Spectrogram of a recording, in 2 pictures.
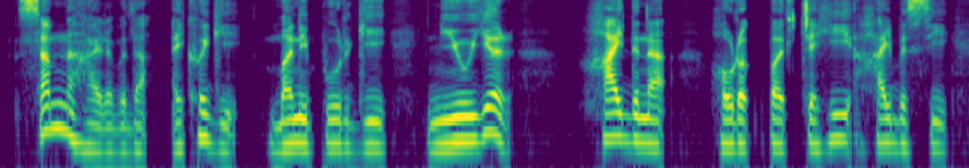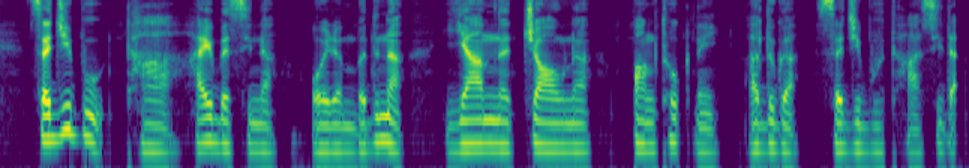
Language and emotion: Manipuri, neutral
